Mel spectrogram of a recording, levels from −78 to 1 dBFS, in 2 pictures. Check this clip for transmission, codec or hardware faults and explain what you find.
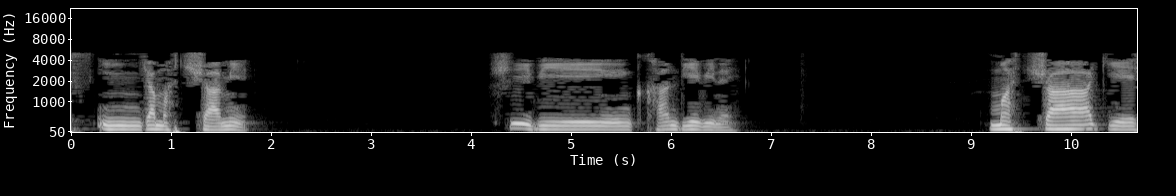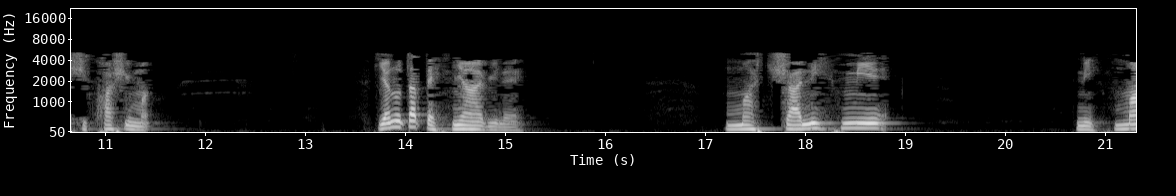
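One codec fault runs through the whole clip. Throughout, likely heavy MP3 compression: treble ends at 5 kHz, and starved frequency lines flicker between frames, sounding swirly and watery, unlike a clean low-pass filter.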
